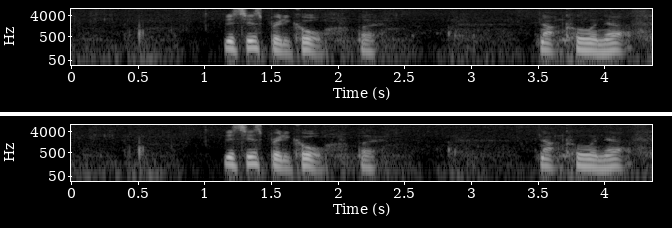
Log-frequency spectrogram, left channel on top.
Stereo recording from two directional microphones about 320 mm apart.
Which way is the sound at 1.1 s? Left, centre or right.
Centre.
